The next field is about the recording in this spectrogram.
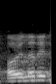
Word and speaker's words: Euler: Kalau kalian bacanya Euler salah. Yang benar tuh Euler. Euler. Euler ya, tulisannya Euler. Iya. Bacanya Euler. Euler. – Karena dari Jerman, apa dari Swiss? Dari Swiss. Ya dekat-dekat lah.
